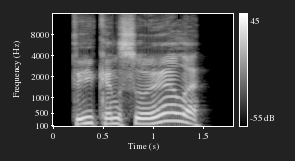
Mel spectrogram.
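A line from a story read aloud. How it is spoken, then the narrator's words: Laughing exclamation. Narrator (Russian): воскликнул со смехом Сденко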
